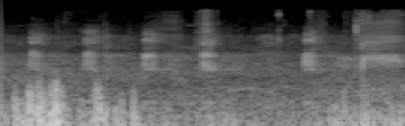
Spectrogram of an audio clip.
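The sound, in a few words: Egyptian (Nile) goose calling loudly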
